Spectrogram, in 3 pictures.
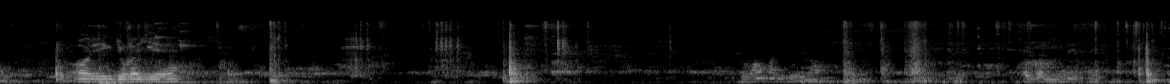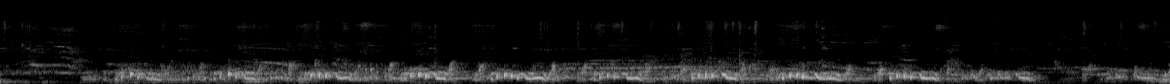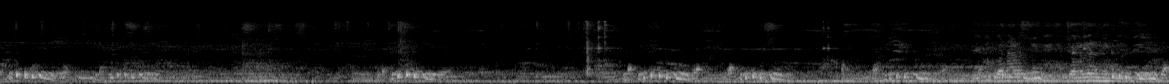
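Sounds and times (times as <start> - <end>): pigeons cooing: 12.5 - 35.0.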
